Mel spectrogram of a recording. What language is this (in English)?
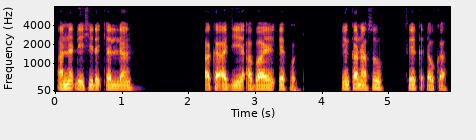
Hausa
